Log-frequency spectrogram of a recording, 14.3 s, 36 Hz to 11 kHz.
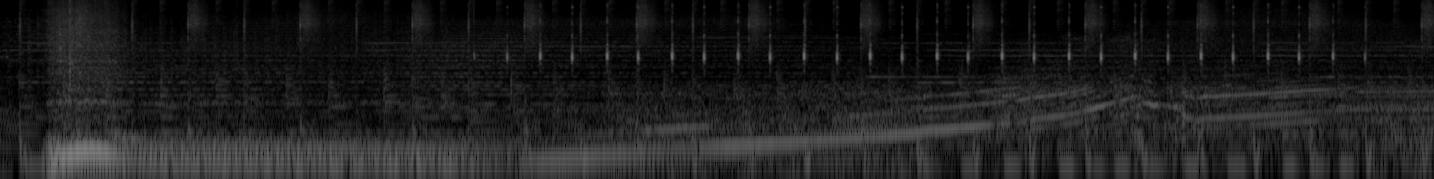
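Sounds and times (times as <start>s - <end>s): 
car engine accelerating: 0.2s - 14.3s
faint regular ticking: 4.7s - 13.7s.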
